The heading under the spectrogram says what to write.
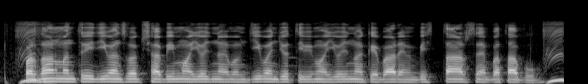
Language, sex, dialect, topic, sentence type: Maithili, male, Angika, banking, question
